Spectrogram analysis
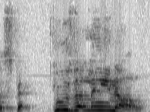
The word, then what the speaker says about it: Tuzzolino: I'm sitting in for my man, Sal Tuzzolino, and we're going to have a Tuzzolino. I have to pronounce every vowel.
